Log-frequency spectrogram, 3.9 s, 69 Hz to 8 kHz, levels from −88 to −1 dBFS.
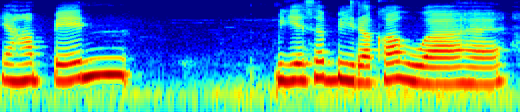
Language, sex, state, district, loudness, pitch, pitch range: Hindi, female, Jharkhand, Garhwa, -11 LUFS, 260 Hz, 170-275 Hz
